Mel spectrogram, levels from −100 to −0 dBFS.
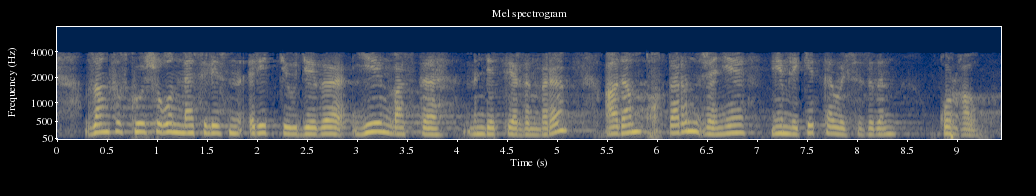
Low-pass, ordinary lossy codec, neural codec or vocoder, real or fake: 7.2 kHz; AAC, 16 kbps; codec, 16 kHz, 16 kbps, FreqCodec, larger model; fake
